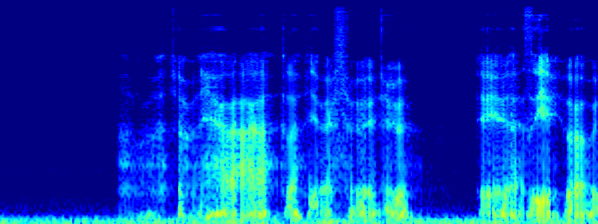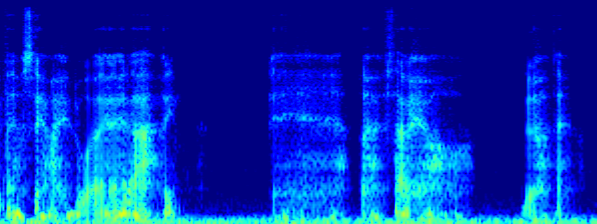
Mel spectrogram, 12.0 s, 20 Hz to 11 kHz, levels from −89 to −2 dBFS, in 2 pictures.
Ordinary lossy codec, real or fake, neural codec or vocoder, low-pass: none; fake; autoencoder, 22.05 kHz, a latent of 192 numbers a frame, VITS, trained on many speakers; 9.9 kHz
